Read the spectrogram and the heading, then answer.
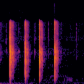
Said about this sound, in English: There's some clapping going on.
